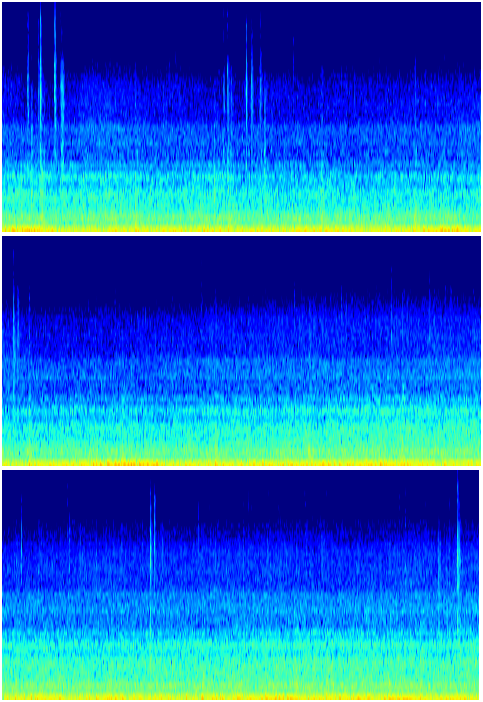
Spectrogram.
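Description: Steady low rumble inside a Mercury Grand Marquis's cabin as it drives on a wet road: tyre and engine noise, with a few faint ticks here and there.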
